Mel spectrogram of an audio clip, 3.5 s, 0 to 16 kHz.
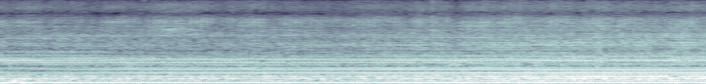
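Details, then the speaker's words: Gas water heater in a van conversion, reassembled and cleaned after many tests, cause of earlier flame dropout never understood; steady even roar with low constant hum and no sputtering, now burning normally, heating water to 70 degrees. "Et puis ben, ça marche enfin correctement."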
